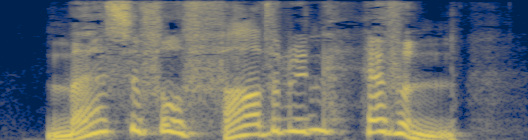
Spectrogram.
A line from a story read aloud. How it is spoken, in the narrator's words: a voice quavered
